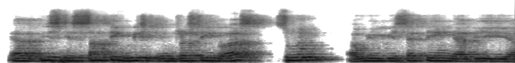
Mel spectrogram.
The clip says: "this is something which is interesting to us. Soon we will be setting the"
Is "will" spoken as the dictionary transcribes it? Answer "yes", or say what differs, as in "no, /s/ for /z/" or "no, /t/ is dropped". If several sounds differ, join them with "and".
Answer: no, /w/ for /l/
